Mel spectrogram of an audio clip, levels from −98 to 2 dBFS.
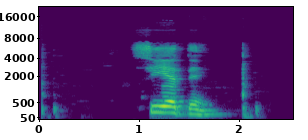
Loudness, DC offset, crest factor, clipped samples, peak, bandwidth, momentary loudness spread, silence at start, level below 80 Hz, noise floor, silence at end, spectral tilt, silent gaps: -21 LUFS; under 0.1%; 20 dB; under 0.1%; -4 dBFS; 7.2 kHz; 25 LU; 0.95 s; -72 dBFS; -56 dBFS; 0.5 s; -4 dB/octave; none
